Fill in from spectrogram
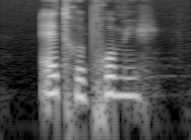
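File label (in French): "être promue", French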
